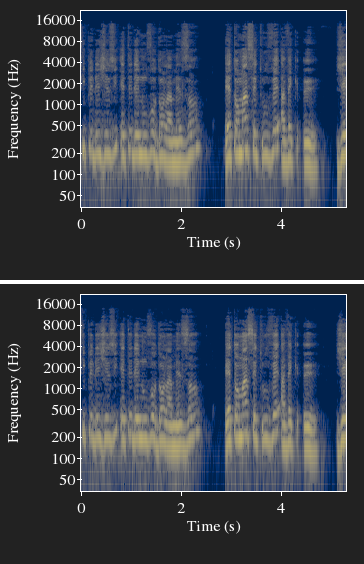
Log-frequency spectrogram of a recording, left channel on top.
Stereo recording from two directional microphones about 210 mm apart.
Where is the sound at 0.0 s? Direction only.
40° left (ahead or behind).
